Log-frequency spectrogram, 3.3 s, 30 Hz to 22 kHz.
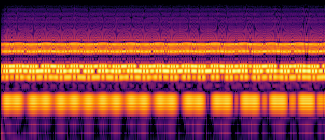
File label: PPG VOX A G4; DIG VOX; Music Store - Claudius Diemeter Schwerlos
